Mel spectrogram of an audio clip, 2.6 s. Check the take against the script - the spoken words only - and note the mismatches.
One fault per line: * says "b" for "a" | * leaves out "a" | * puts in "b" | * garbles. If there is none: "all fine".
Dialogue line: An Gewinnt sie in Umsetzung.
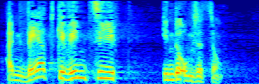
* puts in "Wert"
* puts in "der"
